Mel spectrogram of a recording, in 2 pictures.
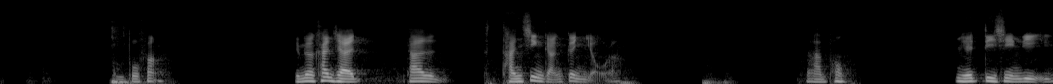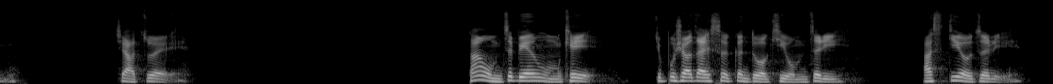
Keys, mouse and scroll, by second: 1.2 space, 7.1 space, 7.7-10.8 drag.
